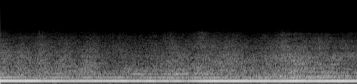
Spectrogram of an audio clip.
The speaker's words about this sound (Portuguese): Caramba, é um avião da Força Aérea.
